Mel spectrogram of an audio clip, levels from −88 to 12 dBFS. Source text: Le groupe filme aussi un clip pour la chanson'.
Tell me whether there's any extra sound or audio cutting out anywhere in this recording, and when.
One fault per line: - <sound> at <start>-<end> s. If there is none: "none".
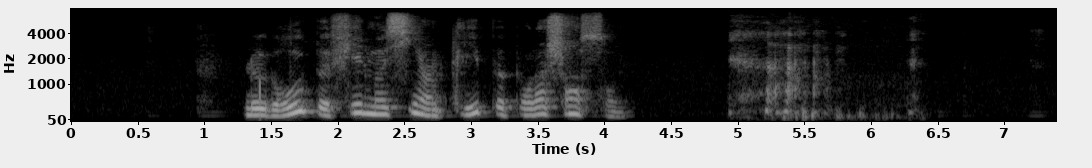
- laugh at 4.9-6.5 s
